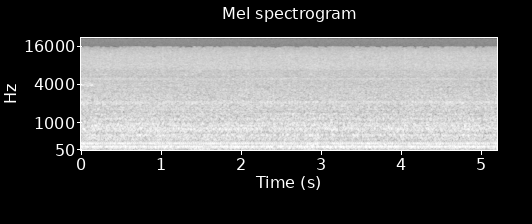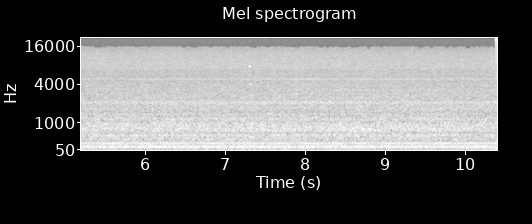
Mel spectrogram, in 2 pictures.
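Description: A small plane's propeller engine drones steadily from inside the cockpit.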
